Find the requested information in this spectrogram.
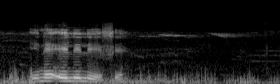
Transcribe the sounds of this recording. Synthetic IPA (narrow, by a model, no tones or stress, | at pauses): inɛʔelɪlɪːfɪ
